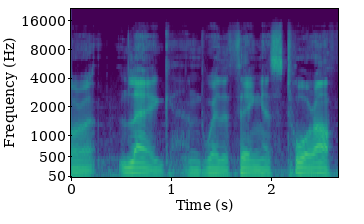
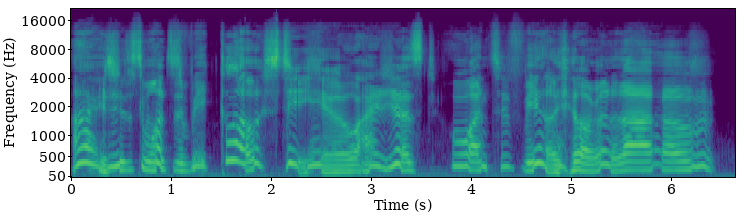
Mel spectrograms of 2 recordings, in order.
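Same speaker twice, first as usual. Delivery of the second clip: very high, swooping, wailing cry; 11 semitones higher, 4 dB louder than usual. Narrator describing a thrashing thing, voicing a voice from the back crying out. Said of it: "you hear this voice from the back crying out".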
